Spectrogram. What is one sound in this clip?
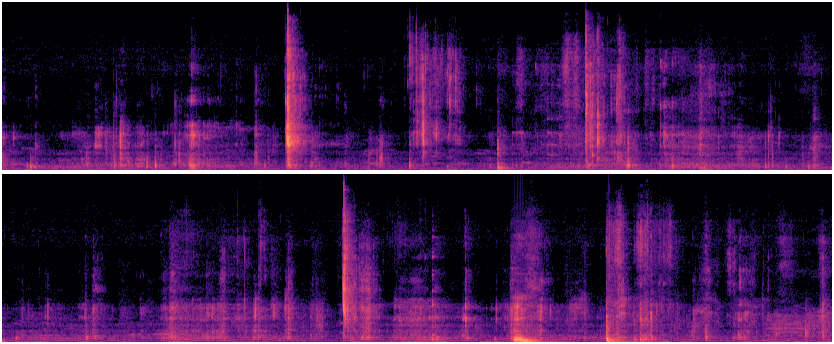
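A woman chews and smacks her lips close up.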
